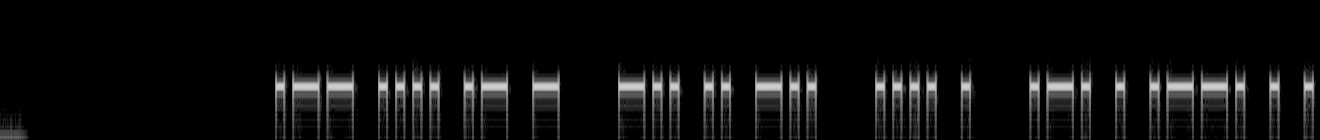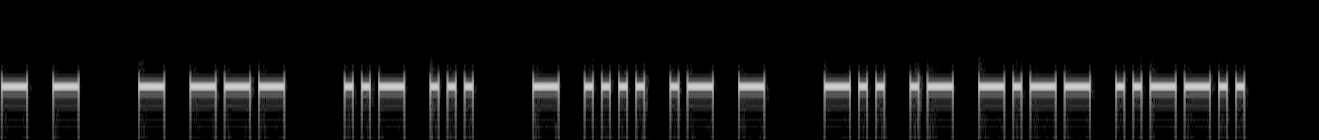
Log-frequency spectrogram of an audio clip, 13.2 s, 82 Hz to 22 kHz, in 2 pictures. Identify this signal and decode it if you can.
Morse code, heard as a keyed tone, about 28 wpm, 700 Hz. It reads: WHAT DID HE REPEAT TO US THAT DAY?
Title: Sentences from Top 1600 Words 28wpm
